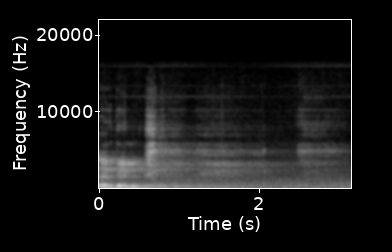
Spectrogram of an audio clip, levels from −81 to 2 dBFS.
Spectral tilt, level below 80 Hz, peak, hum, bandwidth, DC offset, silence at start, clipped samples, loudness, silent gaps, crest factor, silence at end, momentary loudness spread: -4 dB/octave; -82 dBFS; -6 dBFS; none; 17 kHz; under 0.1%; 0 s; under 0.1%; -25 LUFS; none; 20 dB; 0 s; 20 LU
